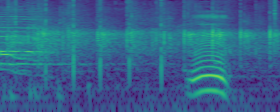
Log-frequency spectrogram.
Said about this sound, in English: Hallelujah. Just lift up a clap offering. Hallelujah.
